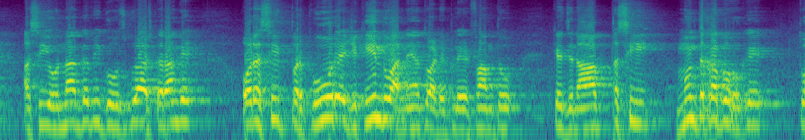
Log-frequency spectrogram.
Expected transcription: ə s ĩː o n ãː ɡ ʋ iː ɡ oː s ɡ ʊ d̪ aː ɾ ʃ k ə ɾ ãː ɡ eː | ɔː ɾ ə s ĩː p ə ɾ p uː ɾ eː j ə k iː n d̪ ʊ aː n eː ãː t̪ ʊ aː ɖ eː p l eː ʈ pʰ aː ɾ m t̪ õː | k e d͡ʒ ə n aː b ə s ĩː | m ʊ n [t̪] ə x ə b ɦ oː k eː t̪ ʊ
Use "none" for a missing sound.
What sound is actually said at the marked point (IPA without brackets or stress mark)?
t̪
